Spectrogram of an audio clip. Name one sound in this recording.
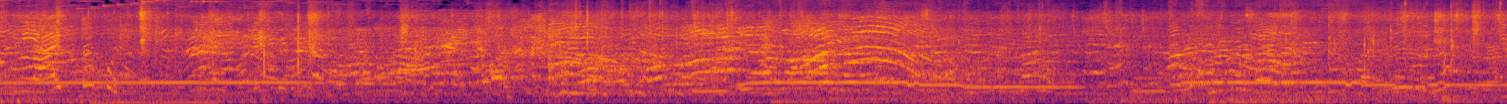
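Children shout and chatter nearby outdoors.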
